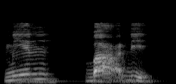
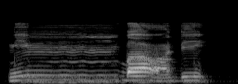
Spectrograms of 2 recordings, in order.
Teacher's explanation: Tapi berdasarkan dengan hukum bacaan iqlab, nun matinya harus digantikan dengan mim. Berarti bacanya menjadi mim ba'di. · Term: iklab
